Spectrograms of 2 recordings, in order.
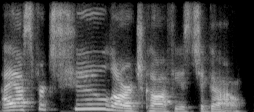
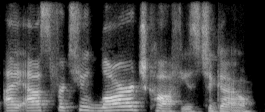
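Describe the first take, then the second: First: The stress is on the word two. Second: The stress is on the word large.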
